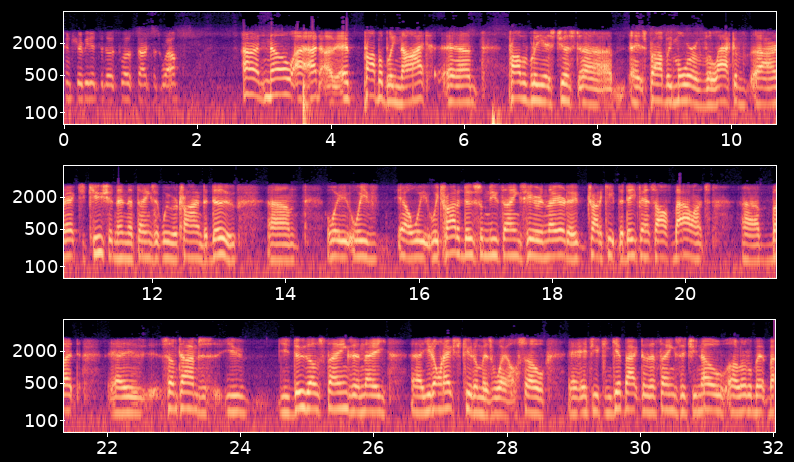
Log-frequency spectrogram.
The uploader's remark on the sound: In Conference Call.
